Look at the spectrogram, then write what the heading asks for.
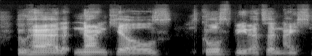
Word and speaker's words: Goulsby: It was spel it's spelled it's not spelled ghoul like G O U L. It's spelled uh G O L S B Y.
